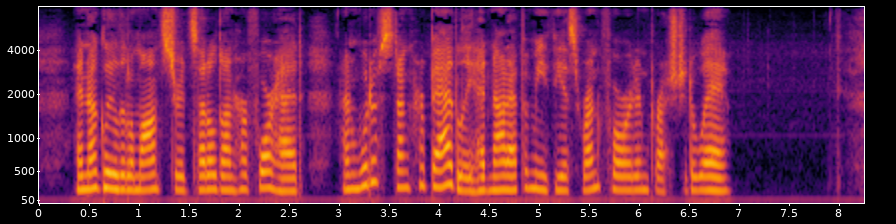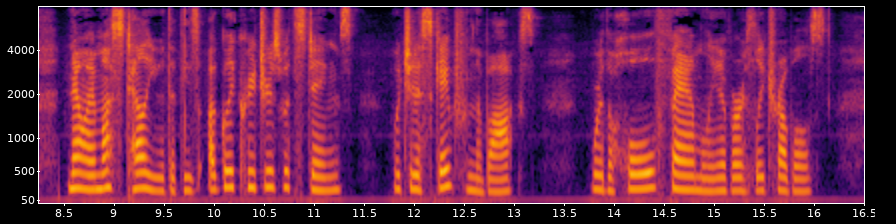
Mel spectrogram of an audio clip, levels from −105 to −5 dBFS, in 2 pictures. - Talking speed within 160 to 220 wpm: Yes, average, 175 wpm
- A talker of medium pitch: No, high, 215 Hz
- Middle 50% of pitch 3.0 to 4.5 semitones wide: No, narrow, 2.6 semitones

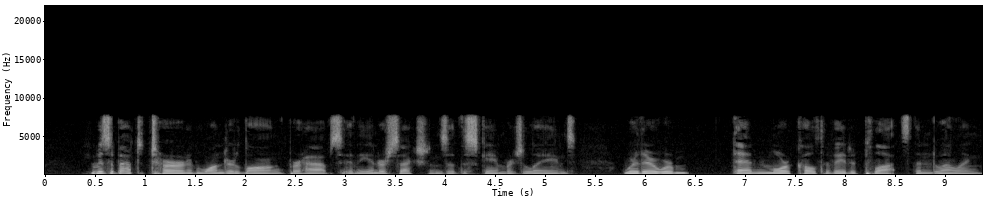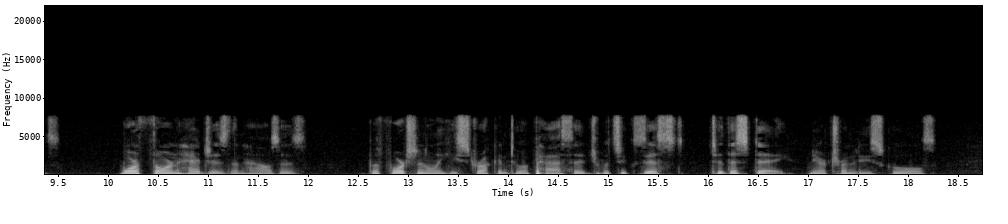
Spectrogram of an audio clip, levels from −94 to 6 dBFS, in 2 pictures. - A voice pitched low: Yes, low, 115 Hz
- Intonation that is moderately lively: Yes, average, 4.7 semitones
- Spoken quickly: No, average, 145 wpm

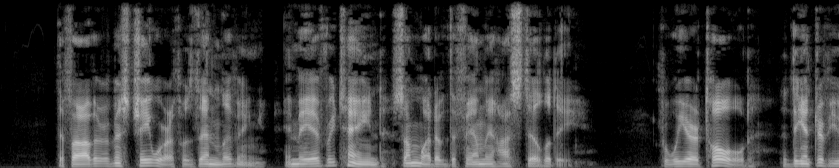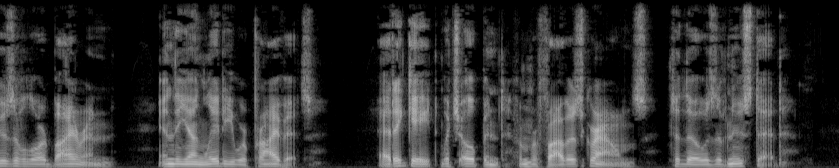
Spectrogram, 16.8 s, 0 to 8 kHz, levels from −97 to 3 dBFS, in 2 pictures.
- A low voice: Yes, low, 105 Hz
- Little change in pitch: Yes, narrow, 2.3 semitones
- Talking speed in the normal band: Yes, average, 165 wpm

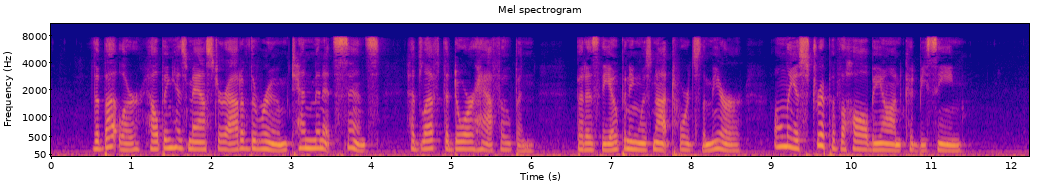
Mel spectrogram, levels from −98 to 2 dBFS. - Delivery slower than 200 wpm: Yes, average, 180 wpm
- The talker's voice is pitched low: No, medium, 175 Hz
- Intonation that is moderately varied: Yes, average, 3.3 semitones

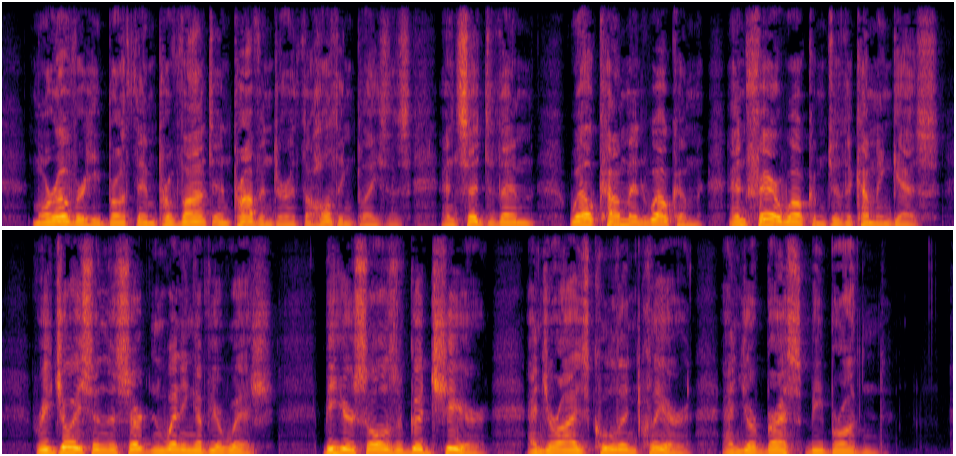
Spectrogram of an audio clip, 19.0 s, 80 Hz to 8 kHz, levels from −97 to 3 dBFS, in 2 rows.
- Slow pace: No, average, 160 wpm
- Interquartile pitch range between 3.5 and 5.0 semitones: Yes, average, 4.3 semitones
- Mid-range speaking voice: No, low, 125 Hz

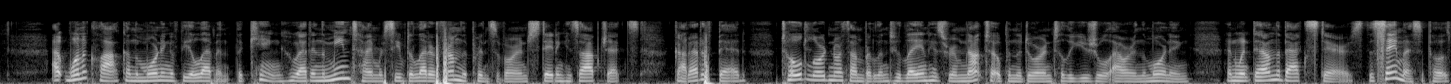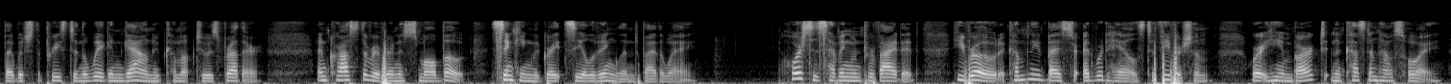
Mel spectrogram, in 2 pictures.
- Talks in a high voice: No, medium, 160 Hz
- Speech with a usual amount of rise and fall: Yes, average, 3.6 semitones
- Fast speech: Yes, fast, 235 wpm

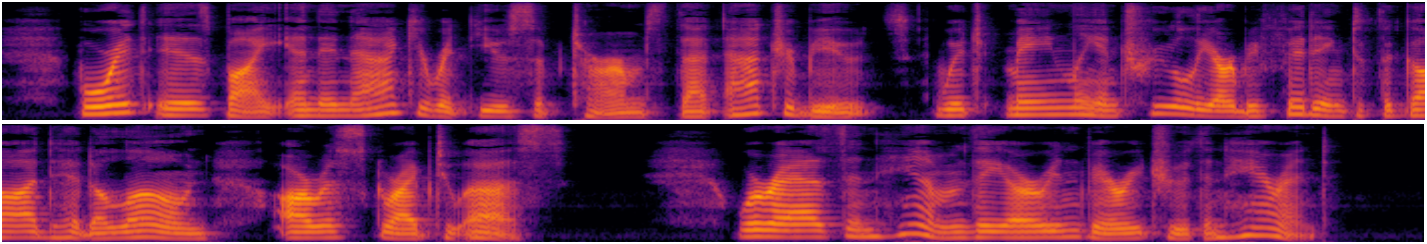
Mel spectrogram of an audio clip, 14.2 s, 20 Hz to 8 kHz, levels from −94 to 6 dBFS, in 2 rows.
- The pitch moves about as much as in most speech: Yes, average, 3.8 semitones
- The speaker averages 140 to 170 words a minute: Yes, average, 145 wpm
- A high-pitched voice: No, medium, 145 Hz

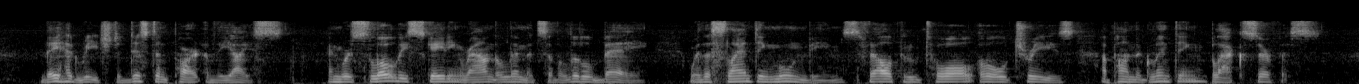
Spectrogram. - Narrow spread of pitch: No, average, 4.1 semitones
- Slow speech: No, average, 150 wpm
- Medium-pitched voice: No, low, 115 Hz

